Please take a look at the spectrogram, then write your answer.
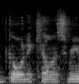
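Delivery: normal talking voice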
